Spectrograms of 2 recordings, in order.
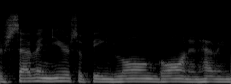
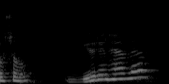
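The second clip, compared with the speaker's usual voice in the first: surprised question; 6 semitones higher, 4 dB louder than usual. Retold or imitated. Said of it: "and you go".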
